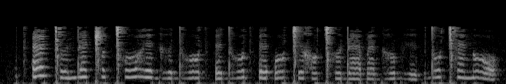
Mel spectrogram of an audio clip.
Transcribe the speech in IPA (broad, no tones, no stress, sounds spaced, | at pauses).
t͡sʼ æ ǀ ə n d æ ǁ ʌ ǀʰ ɔ ɦ ɛ ɡʱ ə dʱ ɔ t͡sʼ ɛ dʱ ɔ t͡sʼ ɛ ʔ ɔ ǀ ɪ χ ɔ ǀʰ ʌ d æ ɓ æ ɡʱ ʌ bʱ ɪ | d ɔ ǀʰ æ n ɔ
